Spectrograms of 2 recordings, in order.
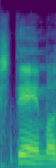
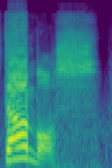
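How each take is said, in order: First: The name is said with American pronunciation. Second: The name is said with Greek pronunciation. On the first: This is the adapted form most people use. "we just say Stamos because that's, you know, what everyone says" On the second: This is the original form of the name. "So it's Stamos"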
